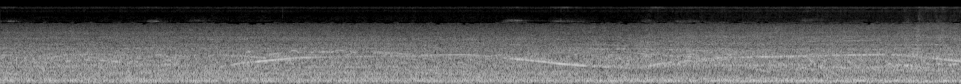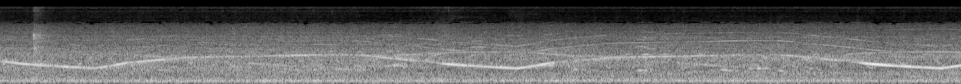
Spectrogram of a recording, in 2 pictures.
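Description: Several fire truck sirens wail in overlapping rising and falling sweeps during a building fire in Pinagbuhatan, Pasig City, loud and continuous over steady street noise, with some talk mixed in.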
